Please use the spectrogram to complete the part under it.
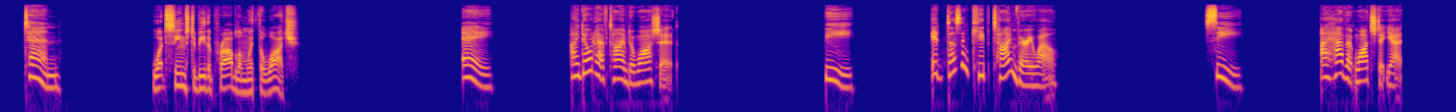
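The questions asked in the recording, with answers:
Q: What seems to be the problem with the watch?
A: B: It doesn't keep time very well.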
